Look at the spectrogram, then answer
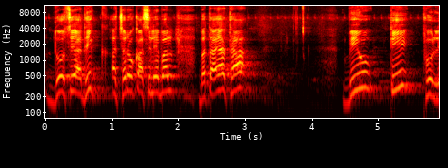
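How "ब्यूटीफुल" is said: ब्यूटीफुल slowly in three parts, ब्यू, टी, फुल; split into syllables. Shown as a demonstration. Teacher counting three syllables, ब्यूटीफुल split slowly. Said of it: "इसमें तीन syllable थे".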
